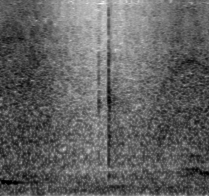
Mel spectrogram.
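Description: A small dog's body sliding across a smooth floor as it is pulled along on a leash, giving a steady rubbing hiss, with one sharp click about a second in.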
